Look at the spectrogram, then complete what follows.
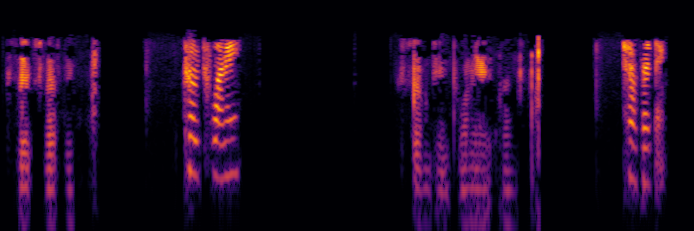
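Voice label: Sheriff, Parks, Sheriff radio scanner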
